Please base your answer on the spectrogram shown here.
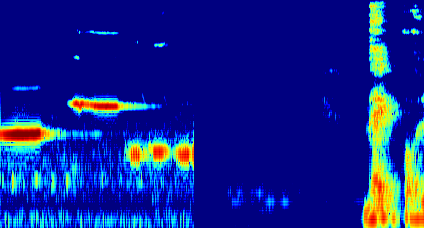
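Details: Pied butcherbird in wooded ridge country of the New England region, NSW, Australia, giving a clear call of pure, flute-like whistles: a few long held notes stepping up then dropping lower, a man's voice after a pause.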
